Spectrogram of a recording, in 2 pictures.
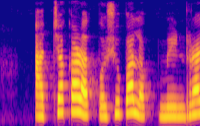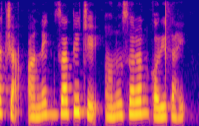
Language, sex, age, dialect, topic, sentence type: Marathi, female, 51-55, Varhadi, agriculture, statement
